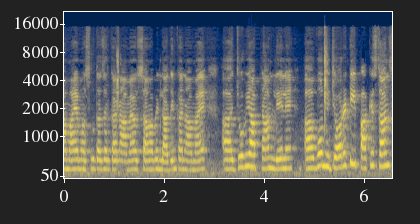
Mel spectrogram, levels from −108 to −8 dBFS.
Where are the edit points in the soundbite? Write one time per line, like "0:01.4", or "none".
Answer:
none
